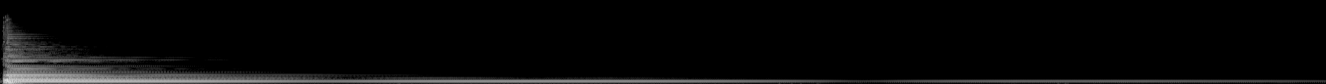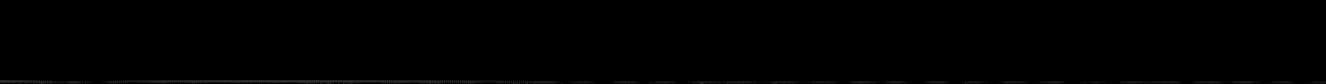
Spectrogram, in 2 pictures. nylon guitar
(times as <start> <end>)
0.0 8.4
